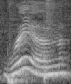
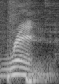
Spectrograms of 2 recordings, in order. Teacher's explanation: So when you're nasally, your ah sounds like eh, and people misunderstand the vowel.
